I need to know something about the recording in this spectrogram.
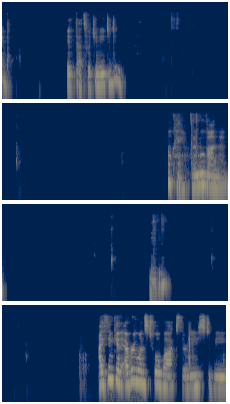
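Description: An elderly woman speaks calmly over an online call, with pauses.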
